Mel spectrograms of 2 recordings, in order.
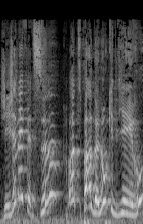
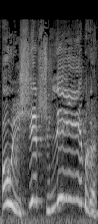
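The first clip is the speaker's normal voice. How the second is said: triumphant; 8 semitones higher, much slower than usual. Acted. Jesus freed from tomb.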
